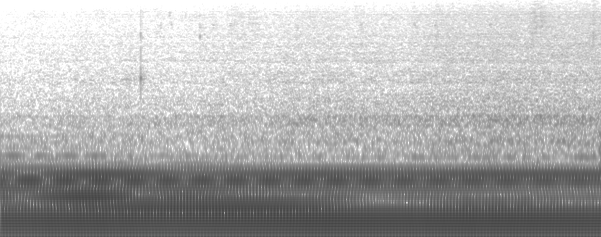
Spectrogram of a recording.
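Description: DR Custom Basses Jona walnut bolt-on bass guitar with a low note or chord left to sustain, ringing steadily with a slow beating in its tone, then stopped sharply right at the end.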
